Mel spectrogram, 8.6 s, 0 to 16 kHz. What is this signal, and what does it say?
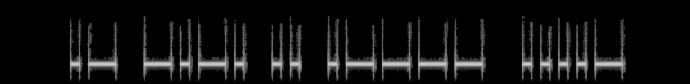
Morse code, heard as a keyed tone, about 10 wpm, 800 Hz. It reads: ACI14
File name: CW / DET / 1 9 1500C S A 10wpm 4511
